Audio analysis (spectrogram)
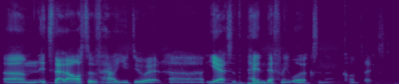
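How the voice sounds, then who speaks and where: A man's voice: mid-range voice, normal speed, a bit bright, no room sound. A British man co-hosting a podcast, talking in a rambling, casual way with many restarts. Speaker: podcast co-host. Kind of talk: casual film discussion.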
